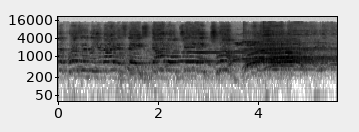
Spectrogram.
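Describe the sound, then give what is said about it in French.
Dense crowd chatter in a huge, packed bar in Cleveland where Trump supporters gathered, unmasked and crowded together, to follow a debate: many overlapping voices talking and calling out at once, swelling louder toward the end with a few excited shouts and whoops. “Voilà, vous entendez, il y a du monde.”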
